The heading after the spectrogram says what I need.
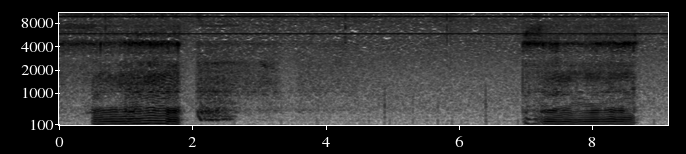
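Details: Boston Terrier snoring with eye open: two long, loud, rough snoring breaths a few seconds apart, with a softer snort between, in a quiet room.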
